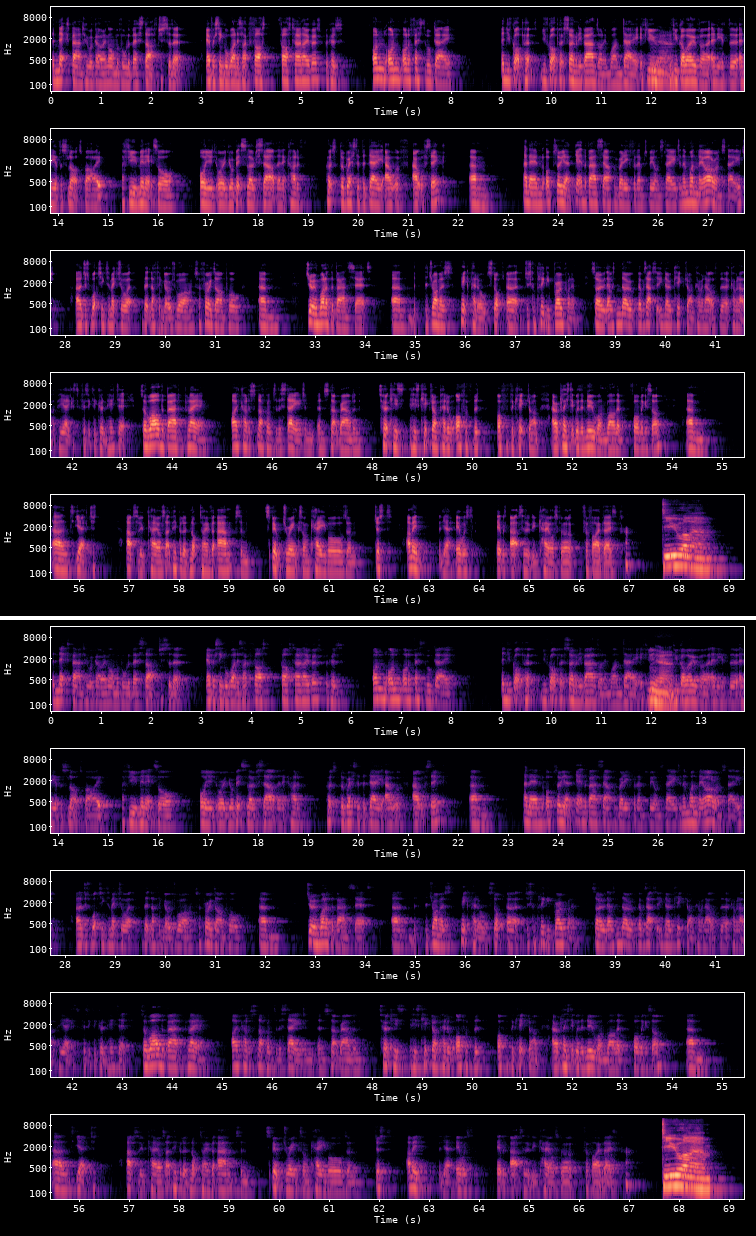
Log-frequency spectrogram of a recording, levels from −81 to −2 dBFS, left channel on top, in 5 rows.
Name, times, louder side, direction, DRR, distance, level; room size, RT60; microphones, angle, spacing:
voice 1, 0.0-2.6 3.1-4.3 4.6-5.8 6.4-8.0 9.0-12.2 12.4-14.9 15.3-16.3 16.8-18.8 19.4-21.6 22.2-22.6 23.3-27.7 28.2-31.5 31.9-32.3 32.8-34.0 34.5-38.2 38.5-43.1 43.4-44.7 45.2-47.8 48.1-50.1 50.5-53.8 54.3-54.7 55.4-56.3 56.9-59.4 59.7-61.5 61.9-62.1 62.5-62.8 63.2-63.8 64.3-67.0, left 6 dB, 65° left, 12 dB, 0.4 m, -32 dB
voice 2, 12.0-12.5 67.7-68.6, right 2 dB, 85° right, 12 dB, 0.6 m, -22 dB
8.2 x 6.6 x 4.4 m, 0.77 s
head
